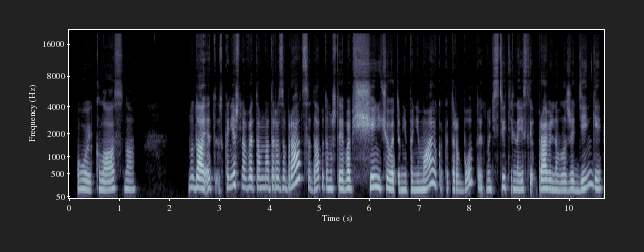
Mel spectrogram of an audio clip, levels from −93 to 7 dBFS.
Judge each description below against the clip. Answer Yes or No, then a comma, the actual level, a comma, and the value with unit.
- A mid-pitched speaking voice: Yes, medium, 180 Hz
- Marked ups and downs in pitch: No, average, 3.3 semitones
